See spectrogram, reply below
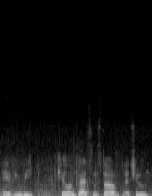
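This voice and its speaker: A man chiming in casually during a family read-aloud, talking slowly and trailing off quietly. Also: medium pitch, fairly even intonation, noisy background. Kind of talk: casual aside. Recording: dull lo-fi home recording.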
